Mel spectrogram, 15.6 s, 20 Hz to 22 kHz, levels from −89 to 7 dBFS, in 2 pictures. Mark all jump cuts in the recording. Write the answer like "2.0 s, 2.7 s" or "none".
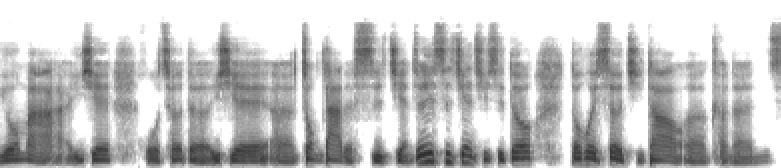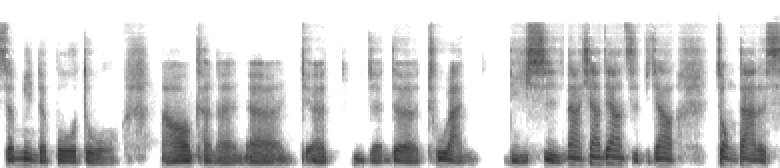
13.4 s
